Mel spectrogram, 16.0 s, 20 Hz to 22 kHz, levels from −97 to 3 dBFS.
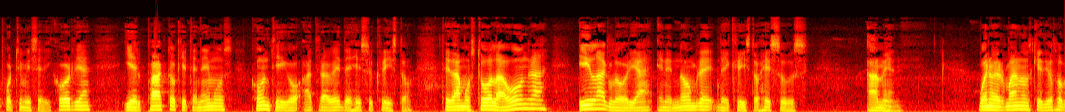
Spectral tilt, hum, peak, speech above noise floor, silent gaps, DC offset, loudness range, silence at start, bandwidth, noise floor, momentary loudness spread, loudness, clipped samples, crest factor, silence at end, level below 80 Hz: -7 dB/octave; none; 0 dBFS; 27 dB; none; under 0.1%; 6 LU; 0 s; 11.5 kHz; -46 dBFS; 11 LU; -20 LUFS; under 0.1%; 20 dB; 0 s; -44 dBFS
